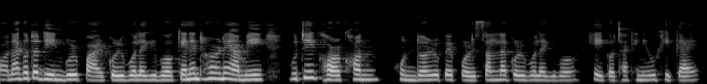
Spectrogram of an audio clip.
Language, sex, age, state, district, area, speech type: Assamese, female, 45-60, Assam, Dibrugarh, rural, spontaneous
